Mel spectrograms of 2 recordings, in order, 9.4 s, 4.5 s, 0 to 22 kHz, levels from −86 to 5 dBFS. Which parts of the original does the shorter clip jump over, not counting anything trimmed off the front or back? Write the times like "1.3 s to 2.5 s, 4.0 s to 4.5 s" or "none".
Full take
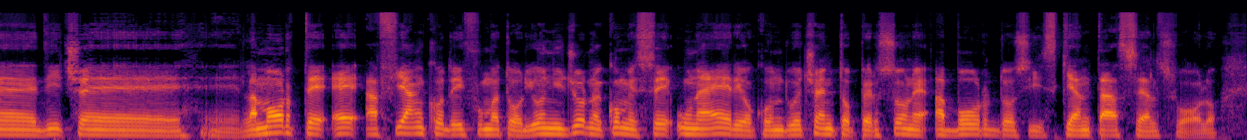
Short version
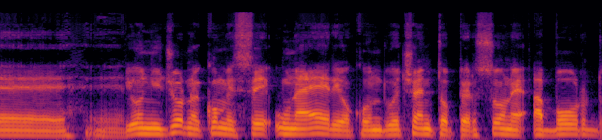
1.8 s to 4.0 s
